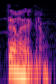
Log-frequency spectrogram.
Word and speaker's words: telegram: zabeleženi oblici telegram i telegraf sa kratkosilaznim akcentom na prvom slogu kao dubleti sa starijim izgovornim varijantama.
